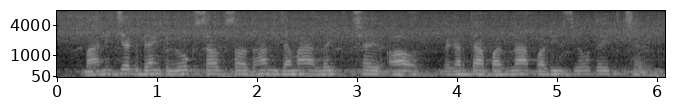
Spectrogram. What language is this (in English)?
Maithili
